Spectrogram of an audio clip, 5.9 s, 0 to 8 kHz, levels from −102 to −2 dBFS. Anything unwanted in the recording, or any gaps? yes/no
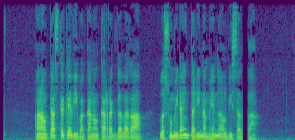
yes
